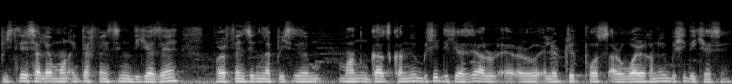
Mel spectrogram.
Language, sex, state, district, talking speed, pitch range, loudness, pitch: Nagamese, male, Nagaland, Dimapur, 245 wpm, 130-140 Hz, -17 LUFS, 135 Hz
